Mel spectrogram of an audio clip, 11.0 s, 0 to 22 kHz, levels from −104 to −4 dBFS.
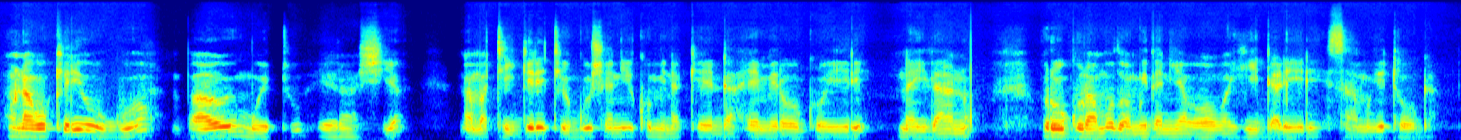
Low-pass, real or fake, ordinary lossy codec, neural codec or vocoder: none; fake; none; codec, 44.1 kHz, 7.8 kbps, DAC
